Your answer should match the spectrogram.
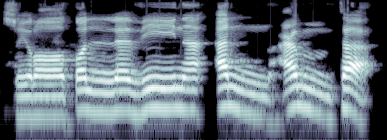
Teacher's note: Yang dimaksud jelas adalah nunnya ini terbacanya an, jelas nun. Bukan samar, al. Jadi terbacanya jelas. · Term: hukum izhar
